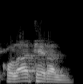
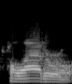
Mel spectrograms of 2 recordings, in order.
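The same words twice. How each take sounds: First: The T sound is pronounced fully and clearly. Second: The T sound is softened, not fully pronounced. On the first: The speaker calls it wrong. "I sound out the T's" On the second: The speaker calls it right. "instead of"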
